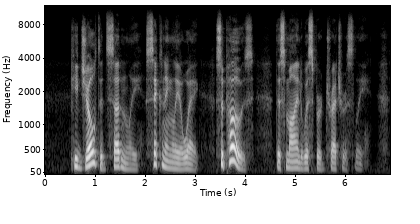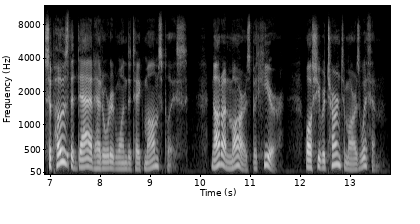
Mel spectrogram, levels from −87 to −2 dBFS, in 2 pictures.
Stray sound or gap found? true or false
false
